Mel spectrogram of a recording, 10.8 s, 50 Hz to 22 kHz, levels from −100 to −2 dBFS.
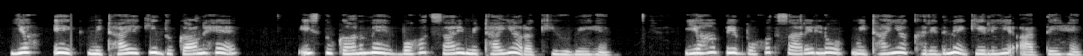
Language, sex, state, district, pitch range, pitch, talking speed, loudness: Hindi, female, Uttar Pradesh, Etah, 230-300 Hz, 265 Hz, 145 wpm, -16 LUFS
